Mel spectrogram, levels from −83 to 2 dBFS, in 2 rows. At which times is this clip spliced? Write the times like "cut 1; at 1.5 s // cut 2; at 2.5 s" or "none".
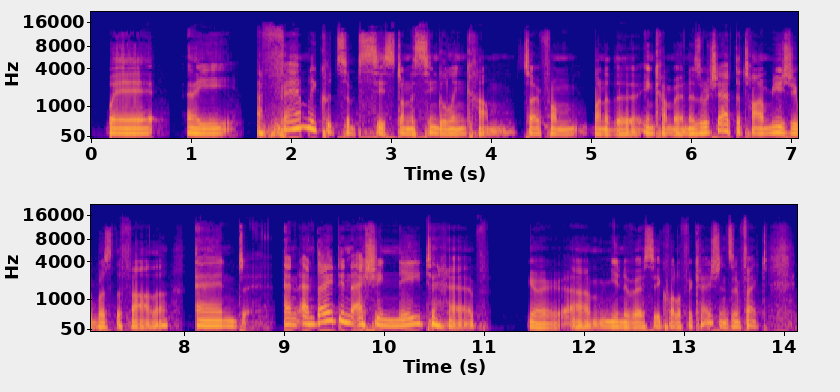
none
